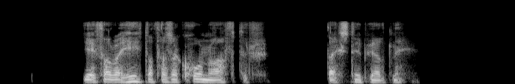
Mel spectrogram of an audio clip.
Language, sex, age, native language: Icelandic, male, 18-19, Icelandic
